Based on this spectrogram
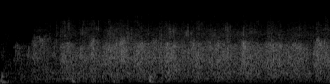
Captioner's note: applause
